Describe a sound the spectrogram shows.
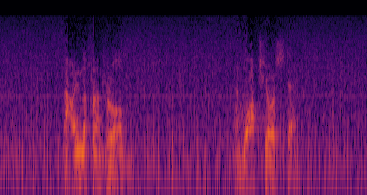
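A middle-aged man speaks in short bursts.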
